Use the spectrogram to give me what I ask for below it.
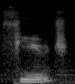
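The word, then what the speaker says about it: fugue: Oh wait, I know that's pronounced fuge.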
